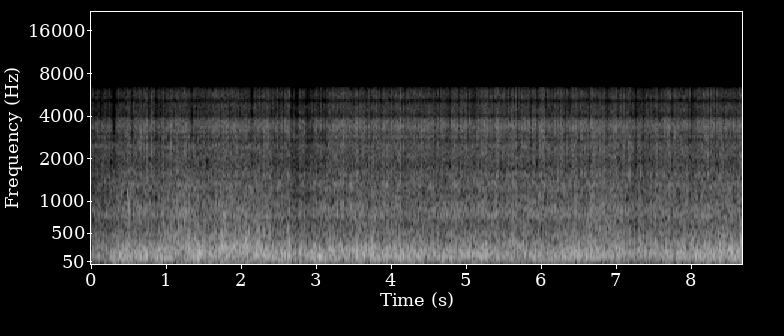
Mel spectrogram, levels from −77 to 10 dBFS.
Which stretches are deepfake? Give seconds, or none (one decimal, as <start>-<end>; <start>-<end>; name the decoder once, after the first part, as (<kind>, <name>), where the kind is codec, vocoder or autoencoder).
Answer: 0.0-0.5 (autoencoder, DAC-VAE); 2.0-8.7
